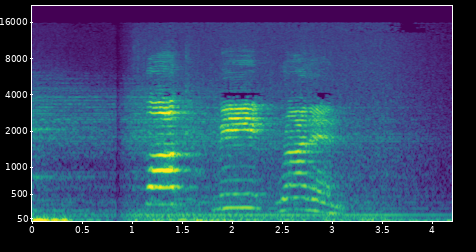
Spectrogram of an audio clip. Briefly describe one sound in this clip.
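A man speaks in a surprised tone.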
